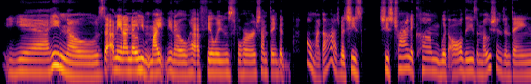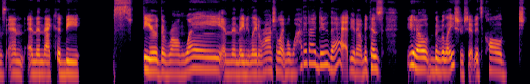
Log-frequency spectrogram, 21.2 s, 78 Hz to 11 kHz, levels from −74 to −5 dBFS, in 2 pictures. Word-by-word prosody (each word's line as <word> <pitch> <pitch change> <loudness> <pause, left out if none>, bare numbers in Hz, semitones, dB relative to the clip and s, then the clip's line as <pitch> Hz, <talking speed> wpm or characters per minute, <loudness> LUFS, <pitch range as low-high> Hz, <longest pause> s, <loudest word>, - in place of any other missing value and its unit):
Yeah 165 -2 -1
he 235 +6 +5
knows, 140 -5 0
I - - +6
mean, 180 -2 +8
I 170 - +8
know 170 0 +5
he 180 +1 +4
might, 155 0 +4
you 170 +1 -3
know, 145 -1 -1
have 145 -2 0
feelings 155 -1 +1
for 150 -2 -8
her 150 -1 -2
or - - -4
something, 155 -1 -2
but 155 0 -5 0.4
oh - - -5
my - - -7
gosh, 170 - -5
but 140 -2 -2
she's 165 0 +3 0.3
she's 180 -7 +4
trying 195 +1 -1
to 170 - 0
come 170 0 -7
with 155 0 -3
all 155 +3 -3
these 165 0 -4
emotions 155 +3 -3
and 140 -1 -9
things, 145 0 -2
and 150 -1 -3
and 150 0 0
then 150 0 0
that 145 -1 +3
could 160 -3 -2
be 145 -2 +3 0.6
s - - 0 0.2
steered 170 -4 +5
the 160 -2 -1
wrong 150 0 -6
way, 190 +1 0
and 150 0 -2
then 150 -1 -3
maybe 145 0 +1
later 150 0 -1
on 170 +2 -4
she's 170 - -1
like, 165 -3 -2
"Well, 155 0 -7
why 155 +8 -9
did 275 +2 -6
I 270 -1 -4
do 245 +2 -4
that?" 190 0 0
You 175 -1 -4
know, 150 -1 -3
because, 185 +4 0 0.4
you 245 +1 +2
know, 190 -4 +3
the 170 +1 -4
relationship 165 - 0
it's 155 - -3
called 165 -5 -6 0.2
tr - - +3
160 Hz, 190 wpm, -24 LUFS, 150-175 Hz, 0.6 s, mean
